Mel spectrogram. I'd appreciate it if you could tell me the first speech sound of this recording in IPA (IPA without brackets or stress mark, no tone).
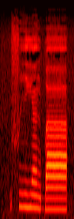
f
